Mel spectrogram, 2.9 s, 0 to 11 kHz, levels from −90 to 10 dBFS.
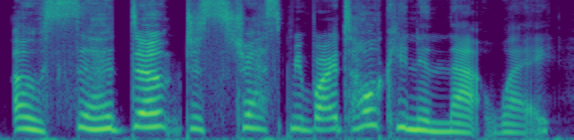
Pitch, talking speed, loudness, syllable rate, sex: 260 Hz, 210 wpm, -18 LUFS, 4.6 syllables/s, female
